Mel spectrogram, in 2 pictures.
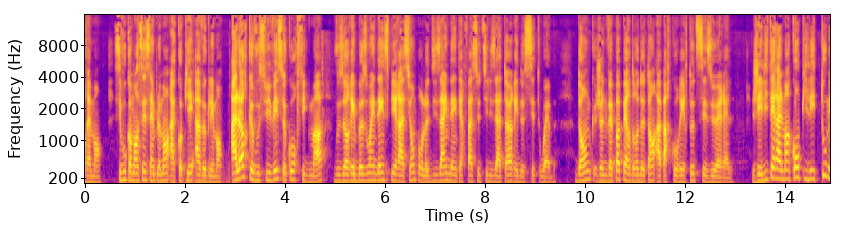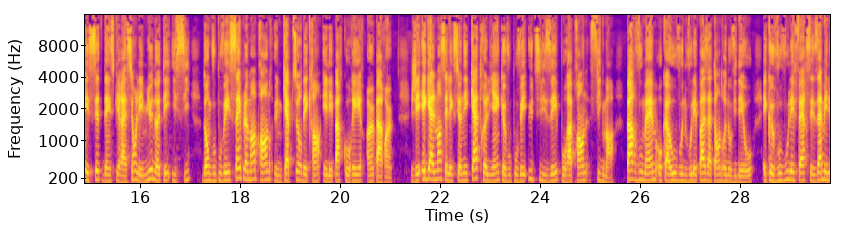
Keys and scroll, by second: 2.6 2, 20.8 2, 22.4-23.1 typing.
